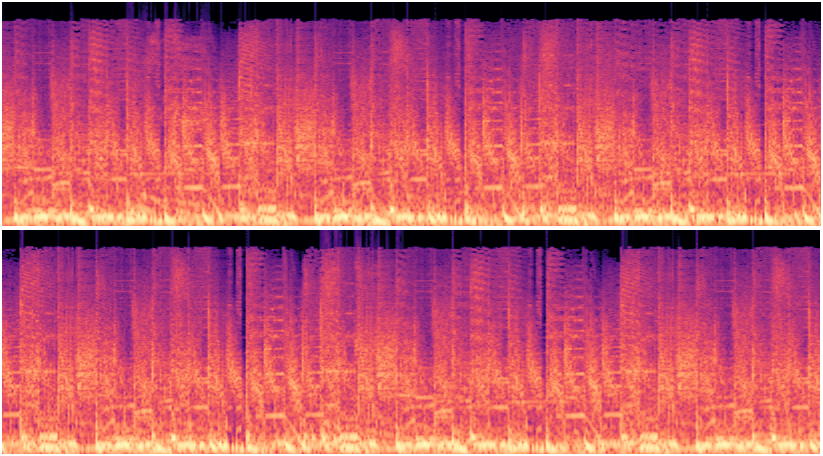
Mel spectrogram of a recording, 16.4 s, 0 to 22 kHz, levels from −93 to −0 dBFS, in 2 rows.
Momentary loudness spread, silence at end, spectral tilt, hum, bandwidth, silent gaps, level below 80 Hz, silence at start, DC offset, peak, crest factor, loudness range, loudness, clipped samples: 1 LU; 0 s; -5.5 dB/octave; none; 17 kHz; none; -12 dBFS; 0 s; 0.5%; 0 dBFS; 6 dB; 0 LU; -7 LUFS; 0.2%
